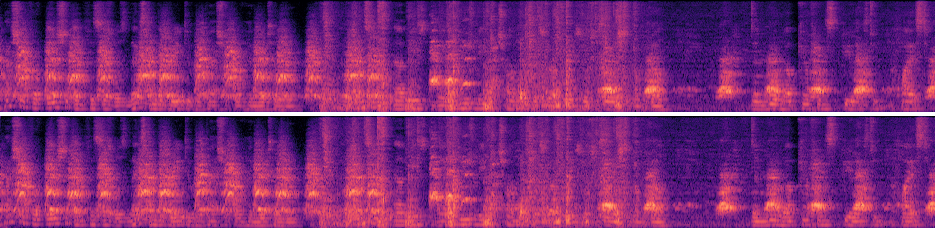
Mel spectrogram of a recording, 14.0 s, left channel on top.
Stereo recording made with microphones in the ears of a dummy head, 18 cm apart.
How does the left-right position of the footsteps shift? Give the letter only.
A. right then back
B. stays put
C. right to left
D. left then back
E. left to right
C.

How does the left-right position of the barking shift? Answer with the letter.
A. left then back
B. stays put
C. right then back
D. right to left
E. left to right
B.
